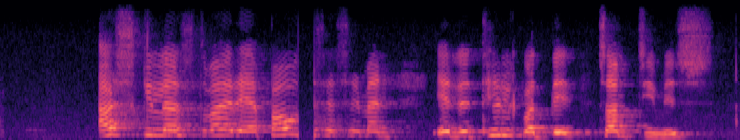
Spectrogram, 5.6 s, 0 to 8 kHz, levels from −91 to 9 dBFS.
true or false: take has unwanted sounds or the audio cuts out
true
